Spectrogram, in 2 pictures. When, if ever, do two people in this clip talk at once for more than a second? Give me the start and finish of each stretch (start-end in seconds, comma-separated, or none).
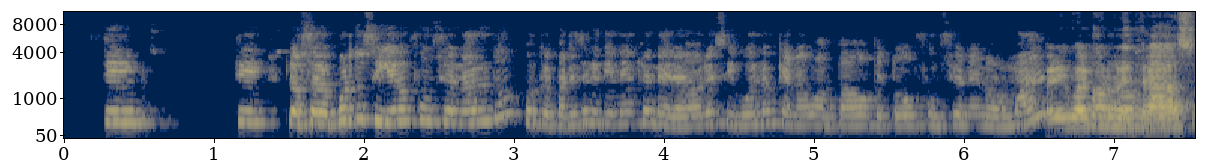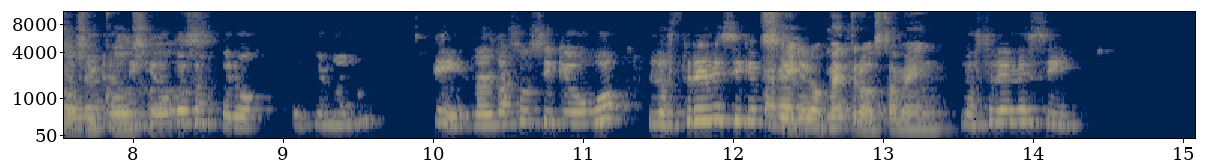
6.5-8.3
